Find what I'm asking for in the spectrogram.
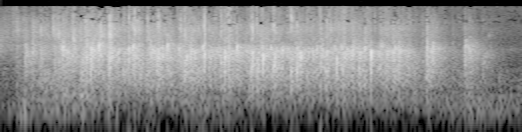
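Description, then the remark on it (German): A crowd applauds steadily for about four seconds as a speaker is introduced for a talk, a dense wash of clapping that thins out into a few scattered claps before fading. “Einen Applaus bitte.”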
